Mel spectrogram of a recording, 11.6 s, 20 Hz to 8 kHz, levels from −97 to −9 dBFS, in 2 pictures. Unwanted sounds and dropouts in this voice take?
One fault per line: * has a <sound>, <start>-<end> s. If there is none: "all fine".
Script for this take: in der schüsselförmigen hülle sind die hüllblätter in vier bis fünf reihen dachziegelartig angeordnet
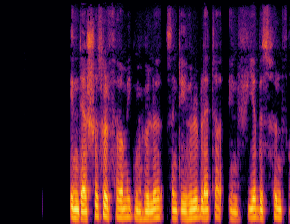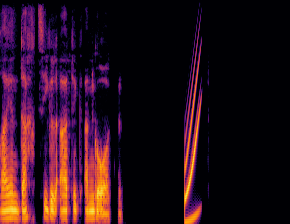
* has a chirp, 9.5-9.8 s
